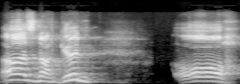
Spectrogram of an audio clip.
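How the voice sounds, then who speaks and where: A man's voice: high voice, lively intonation, takes it slowly, sharp tone, voice pushed up, heavily acted. A man voicing a badly wounded, panicked monk, blurting flustered exclamations.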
